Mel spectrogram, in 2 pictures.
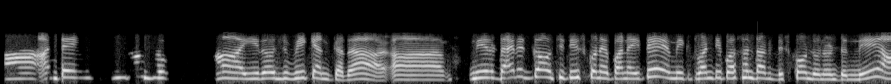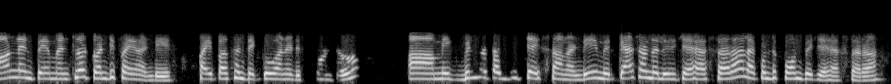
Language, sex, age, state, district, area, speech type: Telugu, female, 60+, Andhra Pradesh, Chittoor, rural, conversation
